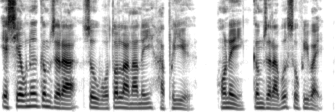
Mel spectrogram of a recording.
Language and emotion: Bodo, neutral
